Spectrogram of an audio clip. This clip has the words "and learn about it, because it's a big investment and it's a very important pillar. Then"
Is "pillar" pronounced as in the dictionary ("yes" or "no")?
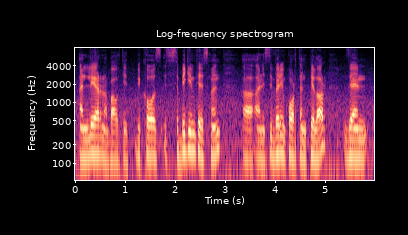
yes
